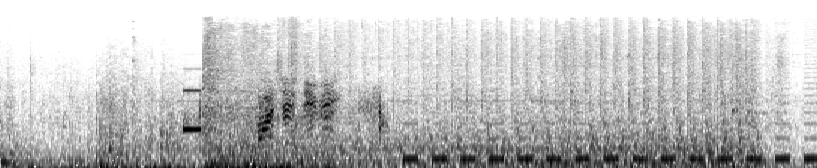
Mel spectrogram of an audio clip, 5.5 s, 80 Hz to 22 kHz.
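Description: A tank's coaxial machine gun fires in Battlefield 4, rattling out a fast, even stream of shots after a heavy blast, with a voice talking over the gunfire.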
